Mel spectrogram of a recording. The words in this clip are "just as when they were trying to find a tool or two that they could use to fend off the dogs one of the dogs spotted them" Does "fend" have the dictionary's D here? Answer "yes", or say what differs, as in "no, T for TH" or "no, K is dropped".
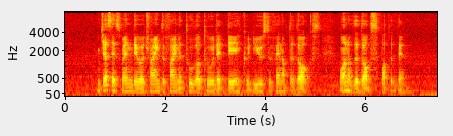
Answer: no, D is dropped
